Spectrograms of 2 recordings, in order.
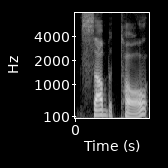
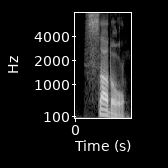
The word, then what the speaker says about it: subtle: subtle T now remember please that the bee is silent in this word so it's not subtle it's subtle subtle smile and subtlety thanks for watching that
